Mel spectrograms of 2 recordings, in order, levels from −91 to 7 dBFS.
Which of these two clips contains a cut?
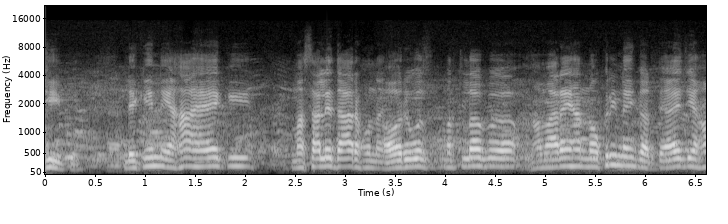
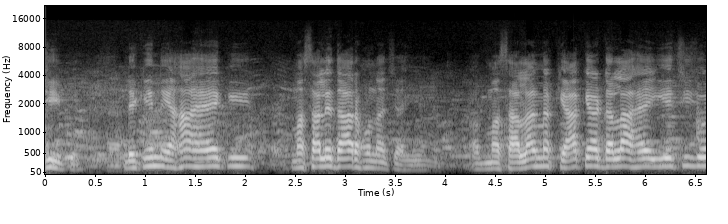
first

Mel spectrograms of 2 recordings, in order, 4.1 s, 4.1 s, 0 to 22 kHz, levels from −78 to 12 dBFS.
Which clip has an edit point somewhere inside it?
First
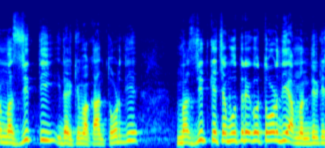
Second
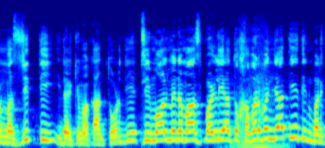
second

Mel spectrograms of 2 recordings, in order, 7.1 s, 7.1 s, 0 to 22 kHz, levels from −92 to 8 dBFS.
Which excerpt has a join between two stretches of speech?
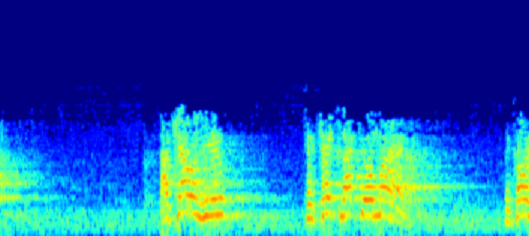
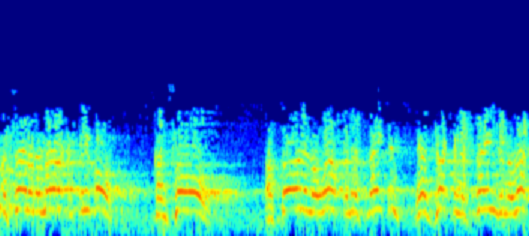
first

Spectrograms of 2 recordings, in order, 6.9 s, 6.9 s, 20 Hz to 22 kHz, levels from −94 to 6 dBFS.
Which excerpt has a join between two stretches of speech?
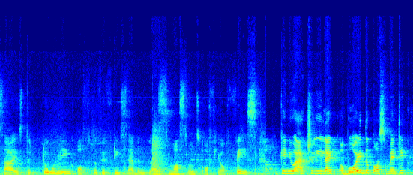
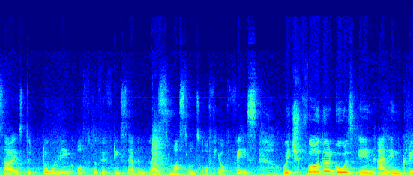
first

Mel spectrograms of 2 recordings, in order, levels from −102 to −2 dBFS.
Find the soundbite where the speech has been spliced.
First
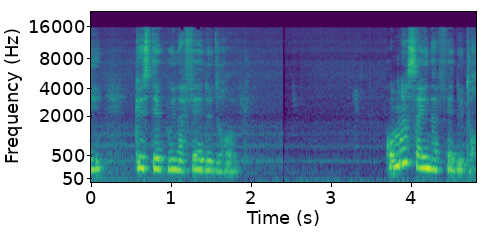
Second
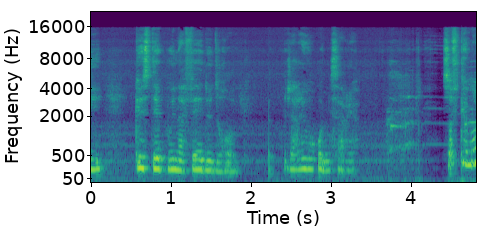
second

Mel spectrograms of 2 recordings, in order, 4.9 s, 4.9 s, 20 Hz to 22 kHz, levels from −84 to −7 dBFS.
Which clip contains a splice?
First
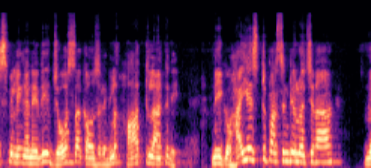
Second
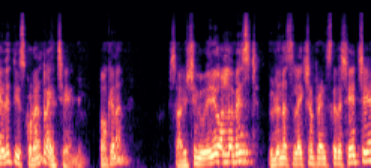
first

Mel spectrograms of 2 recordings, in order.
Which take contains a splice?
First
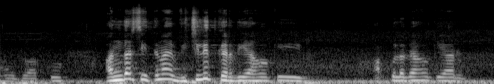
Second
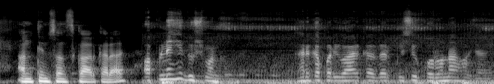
second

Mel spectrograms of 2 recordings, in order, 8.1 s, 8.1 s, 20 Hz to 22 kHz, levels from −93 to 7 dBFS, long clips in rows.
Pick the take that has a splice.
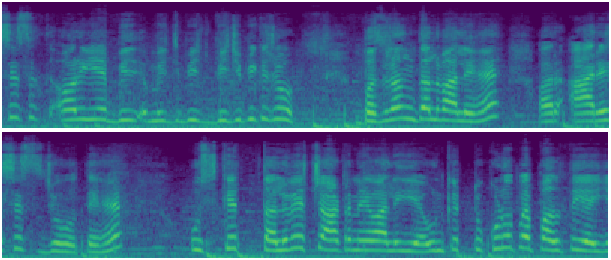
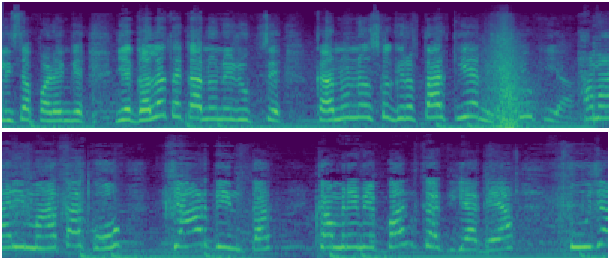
second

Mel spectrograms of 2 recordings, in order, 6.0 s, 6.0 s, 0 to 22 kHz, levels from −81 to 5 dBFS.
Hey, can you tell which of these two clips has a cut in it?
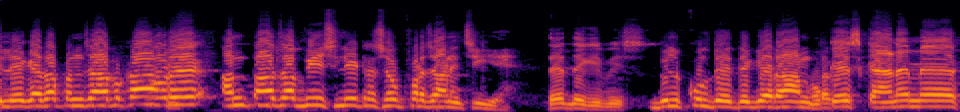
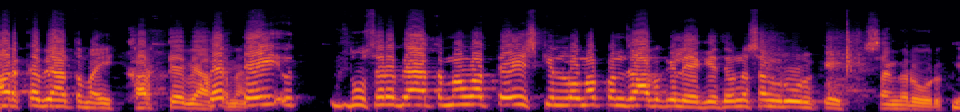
first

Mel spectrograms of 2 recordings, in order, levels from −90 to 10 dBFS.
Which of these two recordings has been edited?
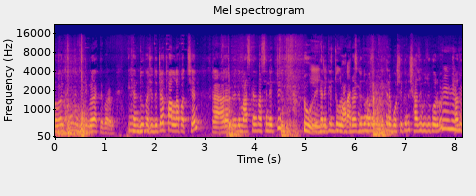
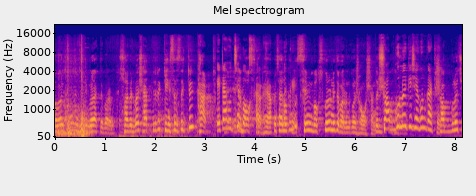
second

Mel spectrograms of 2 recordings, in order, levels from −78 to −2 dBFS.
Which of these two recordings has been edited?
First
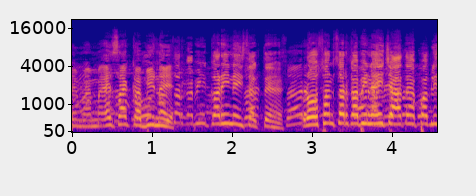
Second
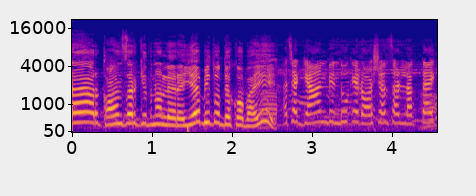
second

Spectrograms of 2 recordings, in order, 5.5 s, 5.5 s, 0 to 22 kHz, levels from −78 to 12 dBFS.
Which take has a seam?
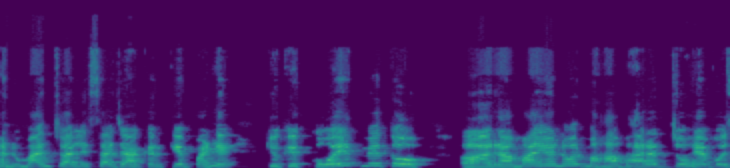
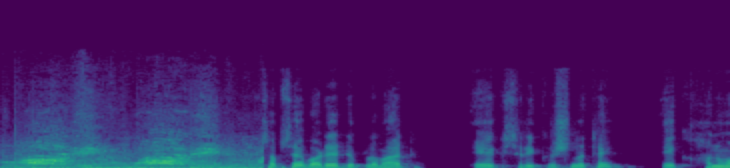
second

